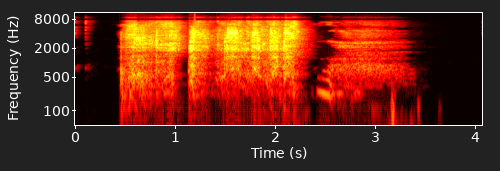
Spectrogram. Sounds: Sniff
